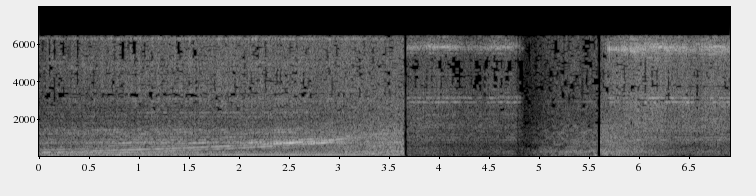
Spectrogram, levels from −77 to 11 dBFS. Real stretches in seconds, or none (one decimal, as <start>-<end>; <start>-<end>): 0.0-6.9

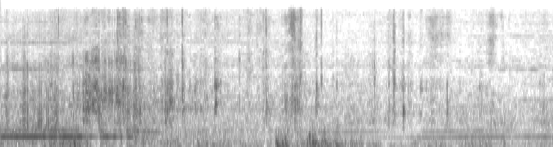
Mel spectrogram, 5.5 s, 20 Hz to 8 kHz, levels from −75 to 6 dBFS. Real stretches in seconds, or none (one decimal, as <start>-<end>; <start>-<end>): 0.0-5.5

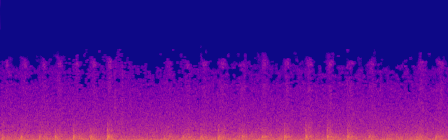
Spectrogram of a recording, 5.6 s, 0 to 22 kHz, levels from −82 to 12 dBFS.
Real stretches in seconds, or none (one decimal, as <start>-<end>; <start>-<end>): 0.8-2.5

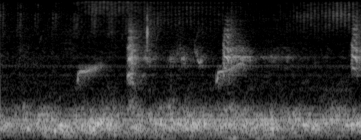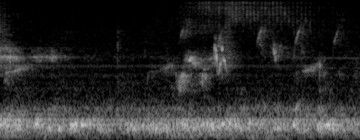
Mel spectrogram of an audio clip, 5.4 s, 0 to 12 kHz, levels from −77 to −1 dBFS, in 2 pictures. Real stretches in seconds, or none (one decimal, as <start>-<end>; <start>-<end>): 0.0-0.5; 1.1-2.0

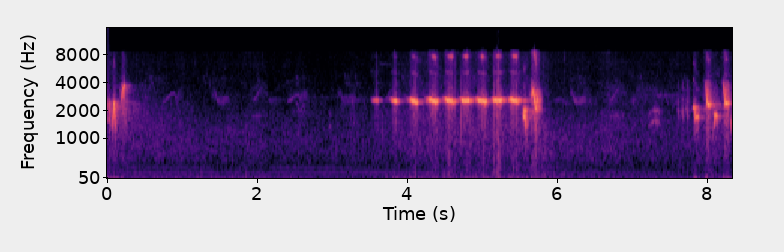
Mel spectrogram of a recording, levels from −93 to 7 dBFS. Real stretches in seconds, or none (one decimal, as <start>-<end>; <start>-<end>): 0.0-3.2; 7.8-8.3

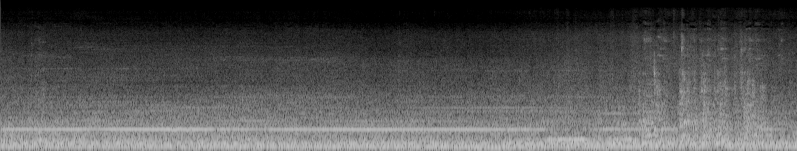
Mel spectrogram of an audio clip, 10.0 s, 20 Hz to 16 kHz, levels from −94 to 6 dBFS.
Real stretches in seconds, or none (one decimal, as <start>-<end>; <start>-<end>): 0.0-2.1; 2.7-8.1; 9.2-10.0

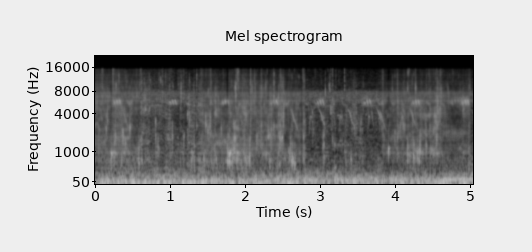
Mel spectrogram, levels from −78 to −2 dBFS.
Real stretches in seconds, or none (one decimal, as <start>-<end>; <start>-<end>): 0.6-1.4; 2.8-3.8

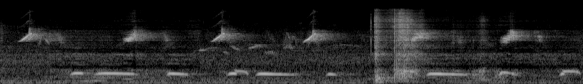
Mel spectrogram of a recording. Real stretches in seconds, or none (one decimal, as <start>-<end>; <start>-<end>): 0.0-0.5; 2.0-3.7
